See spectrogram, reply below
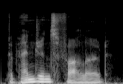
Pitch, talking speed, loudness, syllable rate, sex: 100 Hz, 145 wpm, -16 LUFS, 7.2 syllables/s, male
